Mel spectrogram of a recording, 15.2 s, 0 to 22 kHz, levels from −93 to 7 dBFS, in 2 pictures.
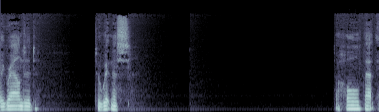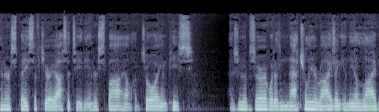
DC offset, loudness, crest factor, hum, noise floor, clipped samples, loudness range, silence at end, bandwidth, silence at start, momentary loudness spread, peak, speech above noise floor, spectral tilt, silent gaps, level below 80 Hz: under 0.1%; -16 LUFS; 16 dB; none; -79 dBFS; under 0.1%; 6 LU; 0 s; 13.5 kHz; 0 s; 10 LU; 0 dBFS; 64 dB; -5.5 dB/octave; none; -56 dBFS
